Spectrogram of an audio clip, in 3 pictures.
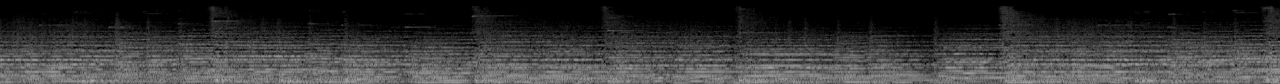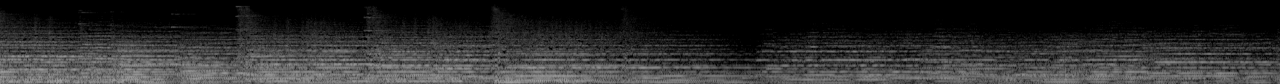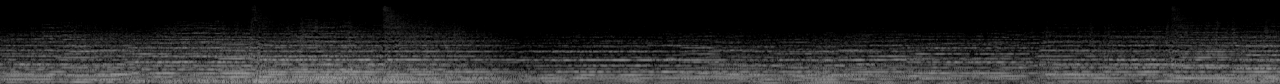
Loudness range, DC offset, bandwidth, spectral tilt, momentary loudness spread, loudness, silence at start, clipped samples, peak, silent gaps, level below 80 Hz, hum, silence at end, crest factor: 7 LU; under 0.1%; 16 kHz; -6 dB/octave; 8 LU; -31 LUFS; 0 s; under 0.1%; -14 dBFS; none; -48 dBFS; none; 0 s; 16 dB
